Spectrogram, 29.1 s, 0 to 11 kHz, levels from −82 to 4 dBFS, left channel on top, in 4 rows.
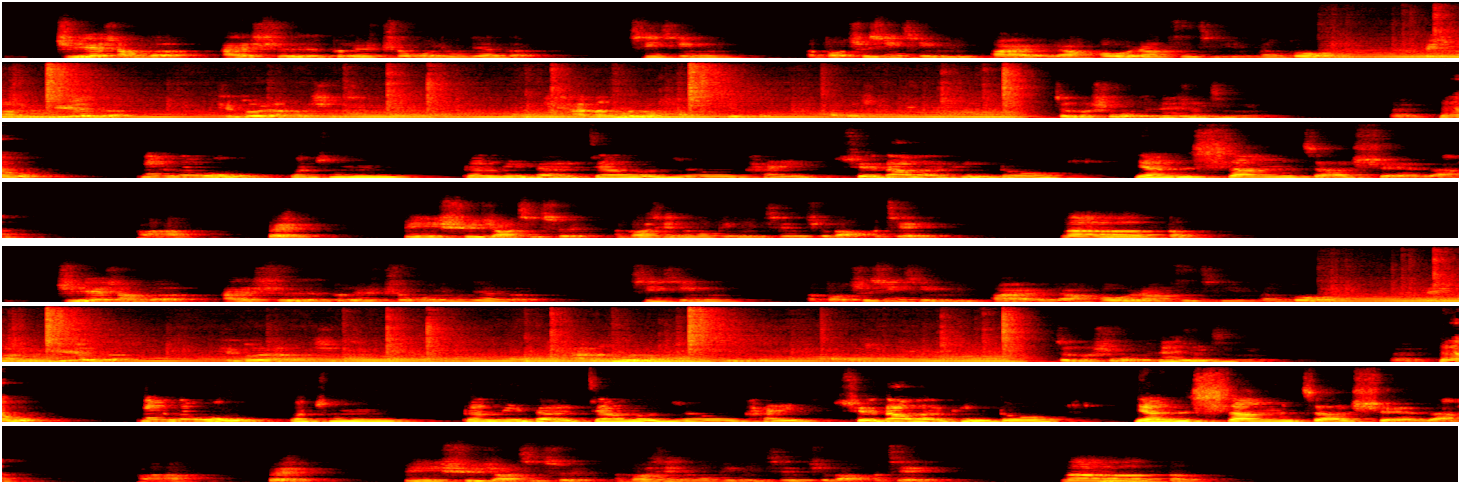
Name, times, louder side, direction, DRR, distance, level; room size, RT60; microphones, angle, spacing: voice 1, 0.3-2.7 3.1-3.7 4.1-6.8 7.1-8.0 8.4-9.2 9.9-11.1 11.4-11.8 12.5-13.6 14.2-14.4 22.5-22.8 23.2-23.4 23.9-26.5 27.1-27.8, left 2 dB, 65° left, 2 dB, 0.8 m, -29 dB
sound 1, 6.6-12.4, equal, 20° right, 1.6 m, -28 dB
voice 2, 10.3-10.7 13.1-13.5 14.5-14.7 15.3-16.6 16.9-19.8 20.2-21.9 27.3-27.6, right 4 dB, 50° right, 9 dB, 0.4 m, -24 dB
4.5 x 2.9 x 2.6 m, 0.40 s
head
